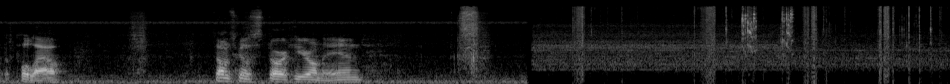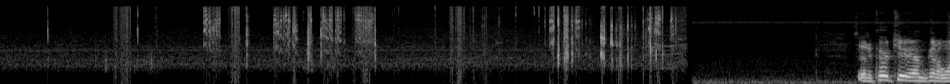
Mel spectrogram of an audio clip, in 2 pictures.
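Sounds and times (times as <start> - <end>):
hands handling foam and tools: 7.0 - 16.4.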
